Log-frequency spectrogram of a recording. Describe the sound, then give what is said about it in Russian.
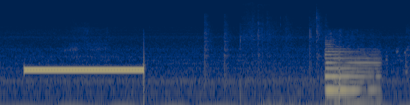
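Telephone ringback tone heard while calling a debt collection agency: one steady, even-pitched tone lasting about two seconds over faint line hiss, followed later by a short harmonic burst. “Звоню в Сафт.”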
